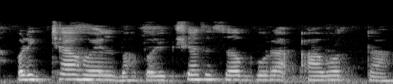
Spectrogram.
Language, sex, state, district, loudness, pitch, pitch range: Hindi, female, Bihar, East Champaran, -17 LUFS, 205 Hz, 195-220 Hz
